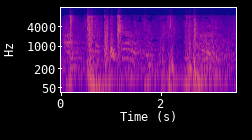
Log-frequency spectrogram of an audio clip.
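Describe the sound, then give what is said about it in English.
In a fistfight, a man is sidekicked and dropped to the floor: a few heavy thuds and sharp smacks land in quick succession, loud and abrupt. “He sidekicks Trent and drops him to the floor.”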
